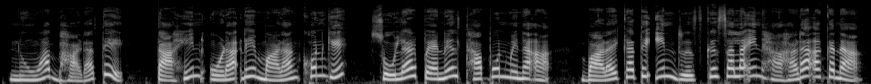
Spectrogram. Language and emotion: Santali, surprised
